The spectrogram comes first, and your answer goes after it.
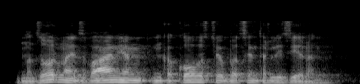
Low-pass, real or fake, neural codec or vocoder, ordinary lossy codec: none; fake; codec, 16 kHz, 8 kbps, FreqCodec, smaller model; none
